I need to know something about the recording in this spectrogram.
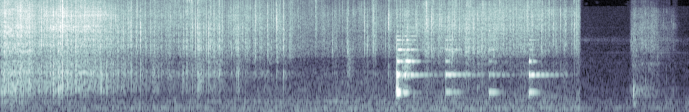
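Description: Chopsticks scrape food from a frying pan onto a plate.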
